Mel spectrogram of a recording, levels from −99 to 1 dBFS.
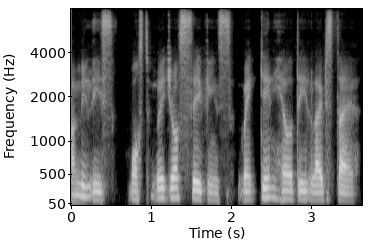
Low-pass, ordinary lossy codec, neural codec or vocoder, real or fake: none; none; codec, 16 kHz, 1 kbps, FunCodec, trained on LibriTTS, 50 frames a second; fake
